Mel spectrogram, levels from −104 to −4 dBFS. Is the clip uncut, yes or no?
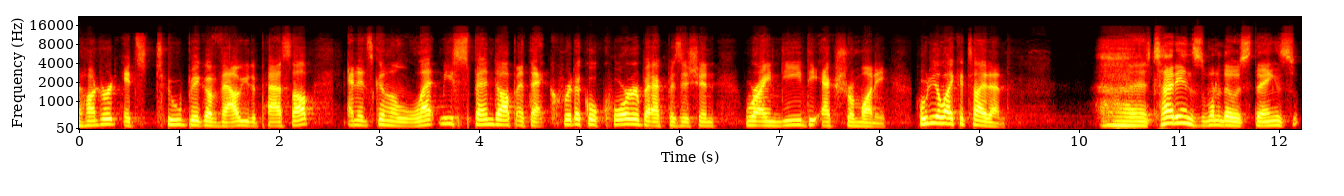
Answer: no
